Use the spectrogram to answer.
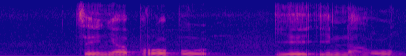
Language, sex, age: Northern Sotho, male, 19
